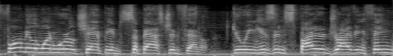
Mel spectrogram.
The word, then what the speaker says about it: Vettel: meet Red Bull racer Vettel. By the way, it's pronounced in German as an F, not as a V.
